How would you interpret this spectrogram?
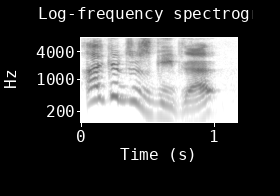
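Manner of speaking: mock tempted voice. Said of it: "we're like".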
